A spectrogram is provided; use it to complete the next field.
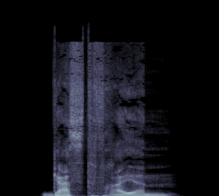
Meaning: strong dative masculine/neuter singular of gastfrei
- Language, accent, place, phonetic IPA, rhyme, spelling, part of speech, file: German, Germany, Berlin, [ˈɡastˌfʁaɪ̯əm], -astfʁaɪ̯əm, gastfreiem, adjective, De-gastfreiem.ogg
